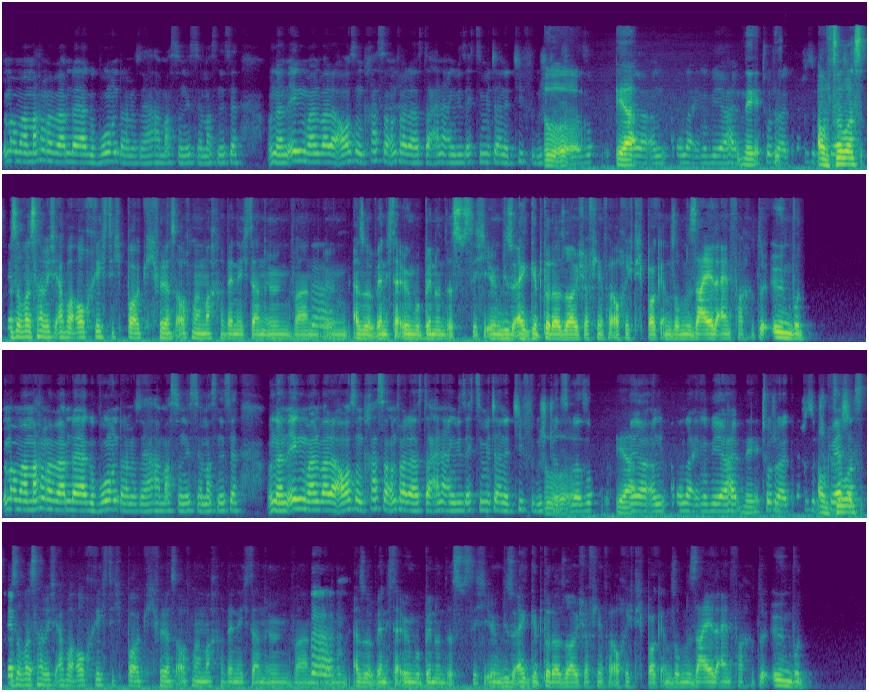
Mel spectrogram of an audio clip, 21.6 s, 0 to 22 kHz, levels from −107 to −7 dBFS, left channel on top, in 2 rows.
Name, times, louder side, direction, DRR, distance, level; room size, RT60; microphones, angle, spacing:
voice 1, 0.0-7.4 7.8-11.0 14.7-15.1, right 5 dB, 70° right, 0.5 m, -33 dB
voice 2, 6.8-7.2 7.7-8.0 9.2-9.8 10.2-20.9, left 6 dB, 90° left, 0.4 m, -29 dB
sound 1, 6.9-17.5, equal, 20° left, 5.7 m, -50 dB
17.0 x 7.7 x 2.5 m
head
